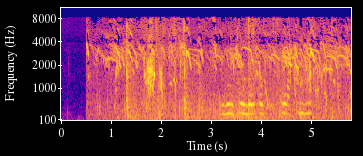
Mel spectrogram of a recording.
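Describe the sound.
Farm poultry, geese, ducks and turkeys, clucking and calling in a busy, continuous chorus that starts abruptly after a moment of silence and carries on throughout.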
